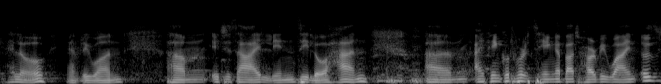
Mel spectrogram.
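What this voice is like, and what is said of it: Lindsay Lohan impression, Greek-Irish accent. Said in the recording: “she was more Greek than she was Arab. She was picking her accent. She's stuck to the Mediterranean ... She was a little Irish, too.”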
